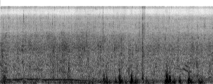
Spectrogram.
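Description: A boat's motor hums steadily, its pitch dropping slightly about a second and a half in as the boat eases off. Wind buffets the microphone with irregular low thumps.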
